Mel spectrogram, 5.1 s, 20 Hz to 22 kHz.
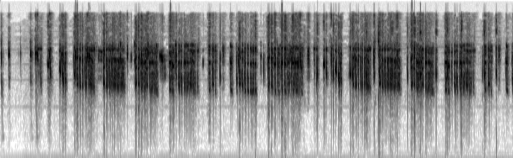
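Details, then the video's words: Lure sound for attracting swiftlets to nest in a house, tested outdoors: an almost continuous stream of high, harsh buzzy chattering broken by short gaps. "TIẾNG CHIM YẾN CHUẨN 2026. ÂM THANH DỤ CHIM YẾN VÀO NHÀ"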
